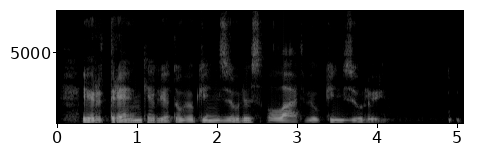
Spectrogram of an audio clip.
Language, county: Lithuanian, Utena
